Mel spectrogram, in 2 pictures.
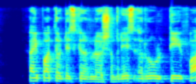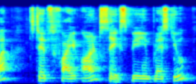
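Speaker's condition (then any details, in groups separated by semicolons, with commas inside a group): No condition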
